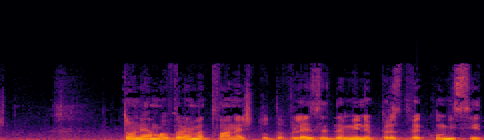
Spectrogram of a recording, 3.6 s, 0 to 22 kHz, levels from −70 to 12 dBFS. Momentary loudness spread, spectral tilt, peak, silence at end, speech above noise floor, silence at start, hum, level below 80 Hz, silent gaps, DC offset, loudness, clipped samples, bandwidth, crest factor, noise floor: 22 LU; -5.5 dB/octave; 0 dBFS; 0 s; 21 dB; 0 s; none; -50 dBFS; none; 0.2%; -12 LUFS; 0.1%; 12.5 kHz; 12 dB; -32 dBFS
